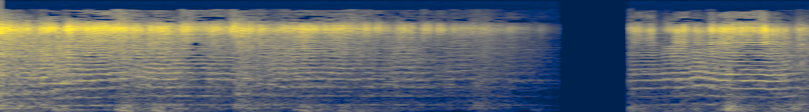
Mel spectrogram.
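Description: A marching band of saxophones and trumpets plays with low drum beats, fading away until it cuts to silence about three quarters of the way through. After a brief gap the band's playing comes back in and grows louder.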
